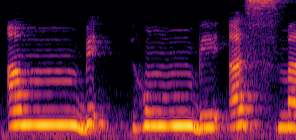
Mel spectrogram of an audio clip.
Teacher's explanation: با کو ہم نے حمزہ سے ملا کے پڑھنے، با تھوڑا سا جھٹکے سے پڑھا جائے گا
